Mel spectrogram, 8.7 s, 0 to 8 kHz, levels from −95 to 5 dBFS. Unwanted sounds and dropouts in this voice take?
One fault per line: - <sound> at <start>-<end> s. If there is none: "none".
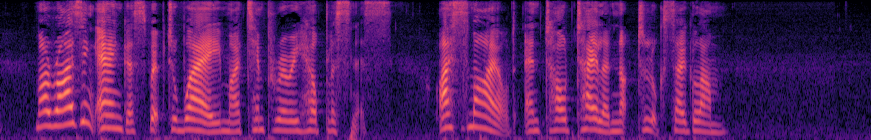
none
